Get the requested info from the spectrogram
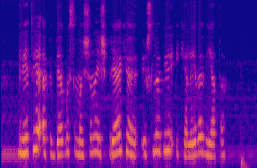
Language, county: Lithuanian, Kaunas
